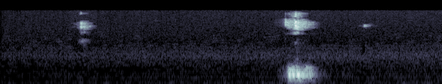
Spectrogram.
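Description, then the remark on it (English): Dice rolled onto a table for a covert roll in a tabletop role-playing game, coming up a one: a faint tick, then a short clattering knock about a second later and one last tiny click. Quiet, with no voices. “Rolling with covert for the lie.”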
